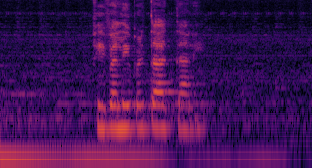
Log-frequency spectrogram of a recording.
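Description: A young woman speaks calmly and quietly, close by.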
